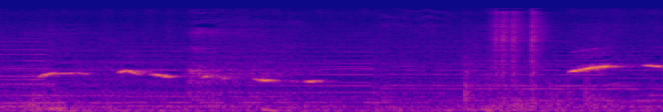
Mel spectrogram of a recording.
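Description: A person whistles to call back a pet bat, a series of short, rising and falling notes with several quick chirps in a row, moderately loud, and a brief rustling burst between phrases.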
